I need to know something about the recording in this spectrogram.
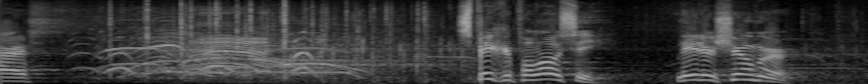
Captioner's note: cheering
